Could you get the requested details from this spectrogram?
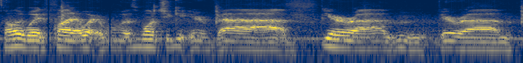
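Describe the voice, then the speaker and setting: A man's voice: lowish voice, steady tone, a little slow. A man chats casually while co-hosting a game stream, wandering through his points with plenty of filler words. He talks into a desktop condenser mic, and a faint computer fan hum sits under his voice. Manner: chatty, rambling with filler words. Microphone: desktop USB condenser mic.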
